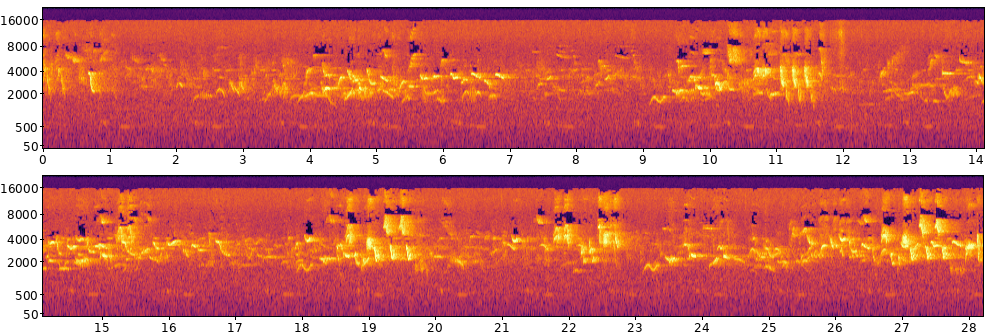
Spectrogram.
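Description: Songbirds singing: spells of quick, twittering chirps and trills lasting a few seconds each, with short pauses between them, over steady outdoor background noise.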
